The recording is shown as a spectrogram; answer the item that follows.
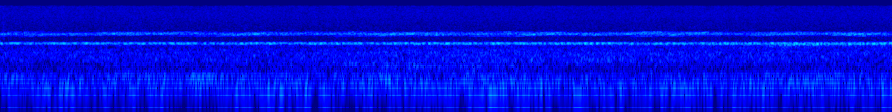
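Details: Spring peepers and American toads calling together at night in Michigan in spring. The peepers blend into one piercing high drone, layered above a continuous lower toad trill, with no pauses throughout.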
